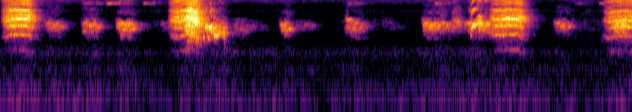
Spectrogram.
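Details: Pet budgerigars chattering on a windy, sunny day, with a quaker parrot and a conure also calling in the background; busy high warbled chirps in short bursts, broken by a few louder, harsher squawks.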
